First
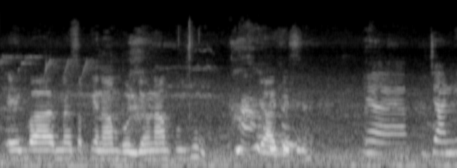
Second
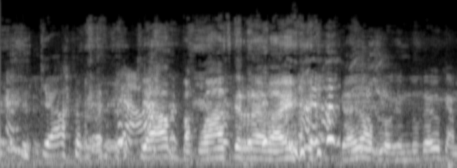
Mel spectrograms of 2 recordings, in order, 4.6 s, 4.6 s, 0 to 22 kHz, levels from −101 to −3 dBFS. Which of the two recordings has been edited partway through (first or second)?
second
